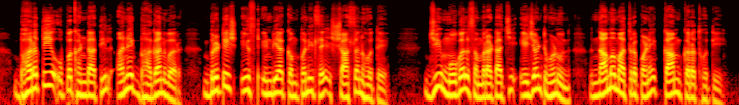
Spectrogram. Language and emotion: Marathi, neutral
